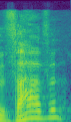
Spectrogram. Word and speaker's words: vav: lettre araméen que le lettre vave se prononce bien vav ou V et c'est bien clair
